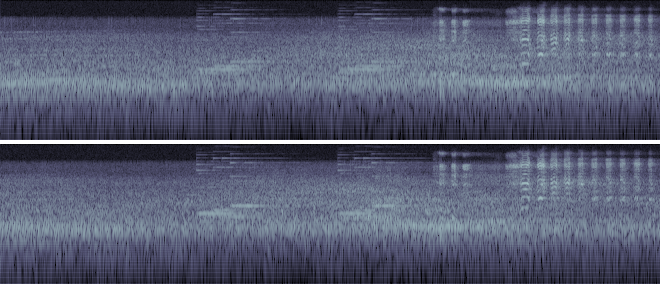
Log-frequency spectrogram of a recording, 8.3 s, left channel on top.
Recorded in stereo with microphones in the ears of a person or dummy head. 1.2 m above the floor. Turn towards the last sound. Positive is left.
turn(degrees=5)  # may be behind; listen again after turning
